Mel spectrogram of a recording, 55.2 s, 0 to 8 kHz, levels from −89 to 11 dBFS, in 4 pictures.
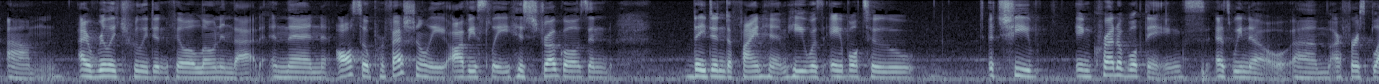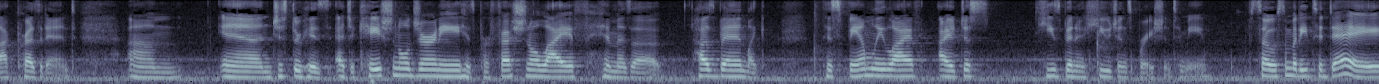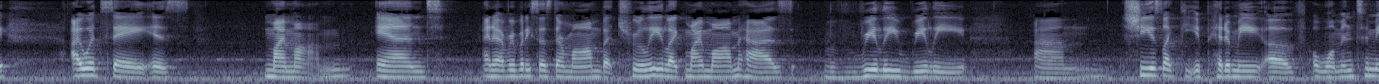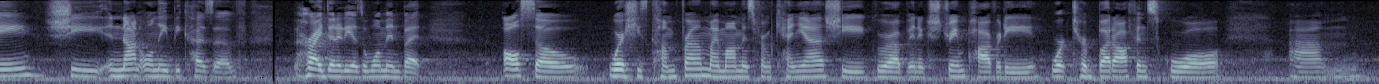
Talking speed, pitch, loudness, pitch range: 145 wpm, 170 Hz, -23 LUFS, 155-185 Hz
